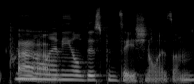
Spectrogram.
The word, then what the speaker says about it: premillennial dispensationalism: Premillennial dispensationalism.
